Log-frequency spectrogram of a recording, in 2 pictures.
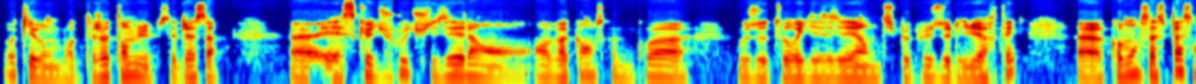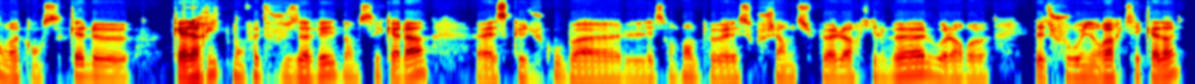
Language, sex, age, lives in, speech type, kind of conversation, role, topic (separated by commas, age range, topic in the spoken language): French, male, 20-24, France, conversation, podcast, host, Quelles routines aident à respecter l’heure du coucher ?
